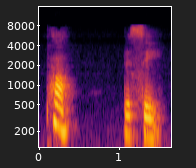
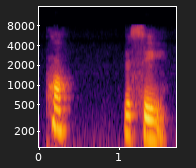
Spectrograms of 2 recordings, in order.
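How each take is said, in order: The two takes are said the same way.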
